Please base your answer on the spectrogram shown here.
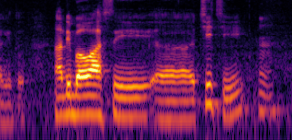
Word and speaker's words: Tite: Nah di bawah si Cici, Tite itu dibaca Cici ternyata di Brasil.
